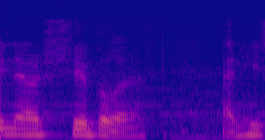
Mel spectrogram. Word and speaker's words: Shibboleth: In this case, the Ephemerites' inability to pronounce the sh sound of Shibboleth because of the way that their language worked, meant that they were then identifiable to the Gileadites.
